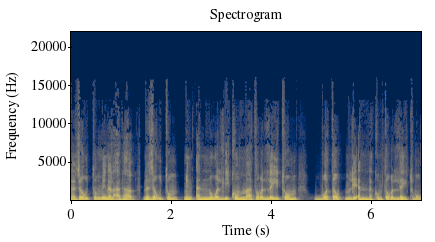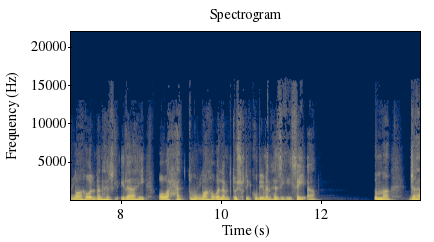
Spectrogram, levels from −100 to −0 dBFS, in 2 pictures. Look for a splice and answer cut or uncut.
cut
